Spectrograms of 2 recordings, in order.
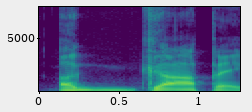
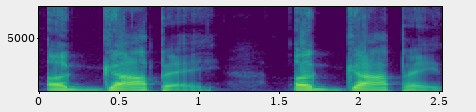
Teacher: We're trying to put a little more oomph on the ga.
